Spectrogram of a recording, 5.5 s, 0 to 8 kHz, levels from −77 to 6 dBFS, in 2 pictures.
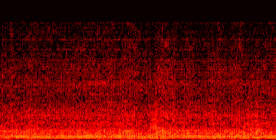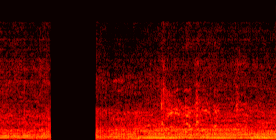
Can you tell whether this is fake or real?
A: fake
